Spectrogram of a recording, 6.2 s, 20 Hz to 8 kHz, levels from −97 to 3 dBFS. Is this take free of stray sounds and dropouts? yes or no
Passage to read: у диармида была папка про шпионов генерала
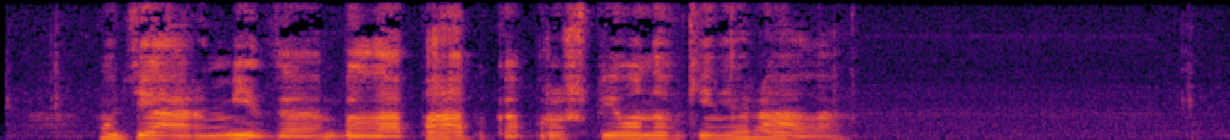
yes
